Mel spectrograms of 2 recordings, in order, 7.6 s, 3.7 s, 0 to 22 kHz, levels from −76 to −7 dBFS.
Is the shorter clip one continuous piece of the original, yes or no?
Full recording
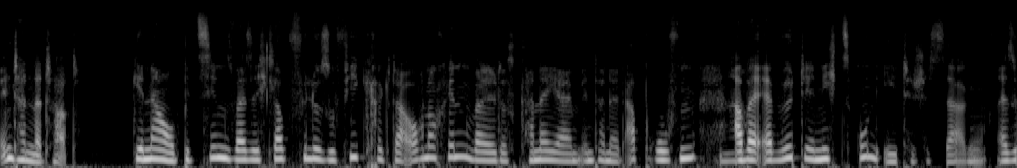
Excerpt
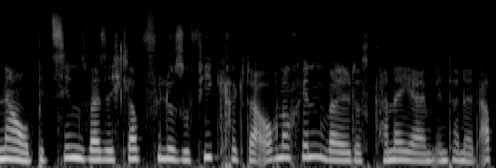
yes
